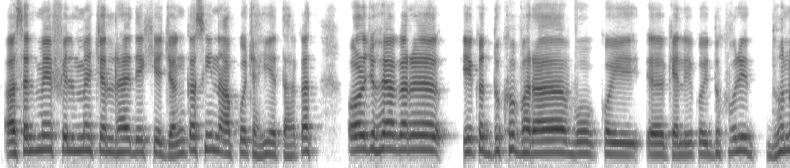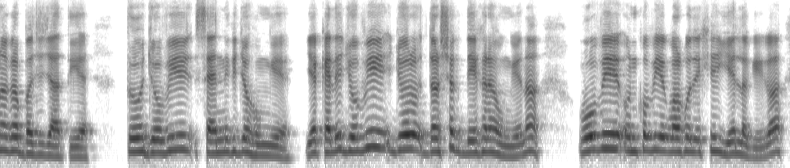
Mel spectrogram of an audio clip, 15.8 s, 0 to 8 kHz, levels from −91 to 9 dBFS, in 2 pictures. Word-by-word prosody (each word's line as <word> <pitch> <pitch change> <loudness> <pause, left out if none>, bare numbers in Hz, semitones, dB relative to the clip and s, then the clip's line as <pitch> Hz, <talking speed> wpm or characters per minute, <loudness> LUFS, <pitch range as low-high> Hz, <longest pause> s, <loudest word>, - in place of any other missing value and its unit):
असल 210 +4 +2
में 225 0 +3
फ़िल्म 210 -1 -1
में 215 0 0
चल 200 -2 0
रहा 195 0 0
है 195 - +2
देखिए 190 -1 -2
जंग 170 +4 -1
का 215 - +2
सीन, 220 -1 -2
आपको 175 +1 0
चाहिए 170 -1 -3
ताकत 200 +8 -2 0.3
और 225 +2 +5
जो 230 +1 +2
है 235 +1 +5
अगर, 225 0 +3 0.5
एक 195 +2 +2
दुःख 205 +3 -4
भरा 185 -2 +4
वो 170 0 -2
कोई 165 -2 -1
अ, - - -20 0.3
कह 160 - +2
लीजिए 155 +1 -4
कोई 165 0 -4
दुःख 170 - -16
भरी 210 +1 -2 0.2
धुन 205 +10 -3
अगर 210 0 +2
बज 165 - -5
जाती 135 -3 -2
है, 130 -1 -2 0.4
तो 200 +1 +2
जो 185 -1 -1
भी 220 +4 0
सैनिक 185 +2 0
जो 190 -1 -1
होंगे 145 -6 -4 0.2
या 185 +3 +2
कह 190 - +6
लीजिए 215 +1 -2
जो 210 - +1
भी 260 +1 +3 0.2
जो 230 -1 +7
दर्शक 200 +5 +1
देख 180 +2 0
रहे 195 -1 +1
होंगे 145 -3 -4
ना, 205 +3 -2 0.4
वो 210 +2 +5
भी 240 0 +5
उनको 210 0 -2
भी 215 +1 -2
एक 210 - +1
बार 200 -1 +3
को 205 - -3
देखिए 190 +2 -4
ये 175 -2 -2
लगेगा 150 -1 -2
195 Hz, 230 wpm, -22 LUFS, 170-210 Hz, 0.5 s, जो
